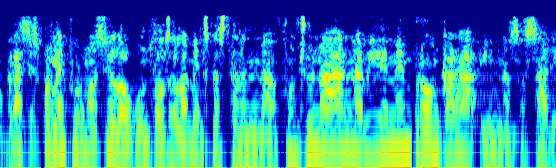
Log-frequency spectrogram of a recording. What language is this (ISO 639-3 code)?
cat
